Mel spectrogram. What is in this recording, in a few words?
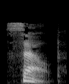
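"salp", British English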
